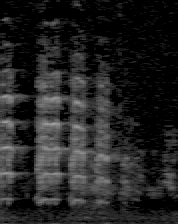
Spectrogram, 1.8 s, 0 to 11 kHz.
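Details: Coqui francolin on an evening safari drive on 17 Dec 2022, after warm rain with thunder still rumbling, gives a run of hoarse, nasal, cackling notes about three a second, loud at first then trailing off.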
